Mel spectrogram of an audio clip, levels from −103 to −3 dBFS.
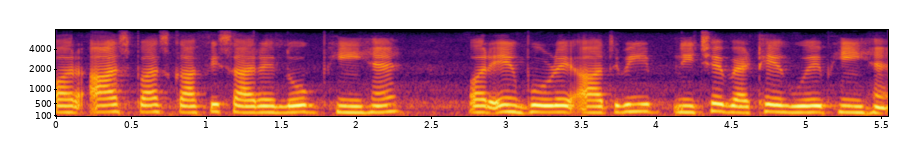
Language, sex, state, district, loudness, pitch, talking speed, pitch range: Hindi, female, Punjab, Pathankot, -12 LUFS, 220 Hz, 175 wpm, 215-230 Hz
